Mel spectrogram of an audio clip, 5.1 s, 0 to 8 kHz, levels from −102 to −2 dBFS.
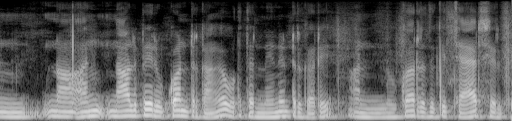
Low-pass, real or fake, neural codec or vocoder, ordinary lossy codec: none; real; none; none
